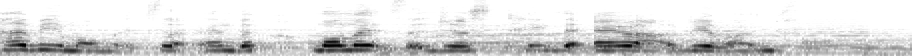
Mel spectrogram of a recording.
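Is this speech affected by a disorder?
Yes: cerebral palsy, mild; mouth affected.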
